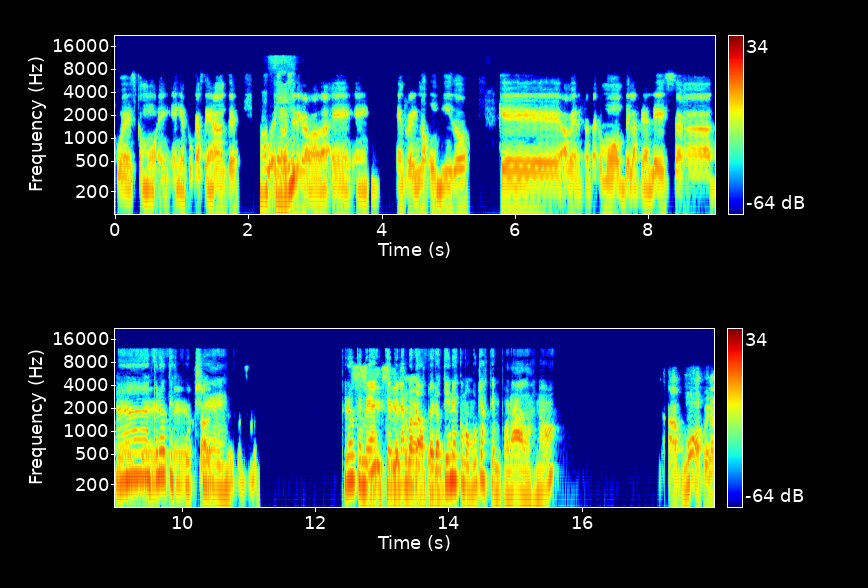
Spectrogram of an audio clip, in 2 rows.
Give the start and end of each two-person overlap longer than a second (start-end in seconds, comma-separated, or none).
9.0-10.7, 12.5-13.9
